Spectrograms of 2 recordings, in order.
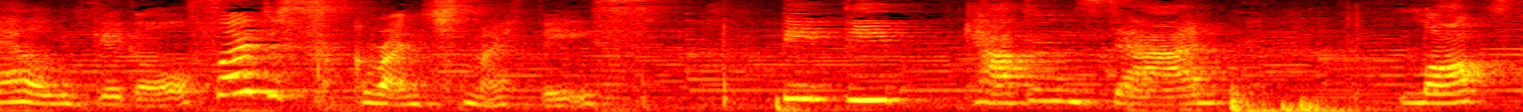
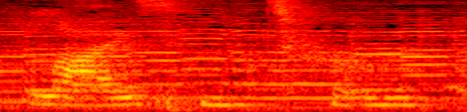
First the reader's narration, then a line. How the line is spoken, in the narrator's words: Cat mutter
